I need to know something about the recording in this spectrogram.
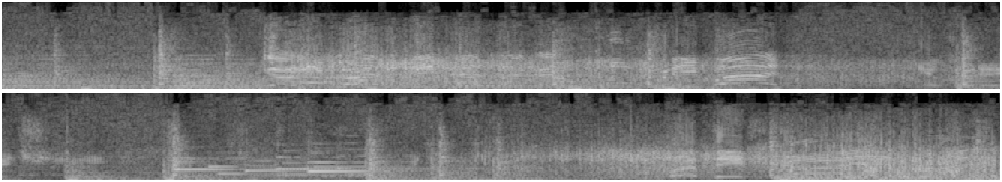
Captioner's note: soldiers yelling in foreign language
